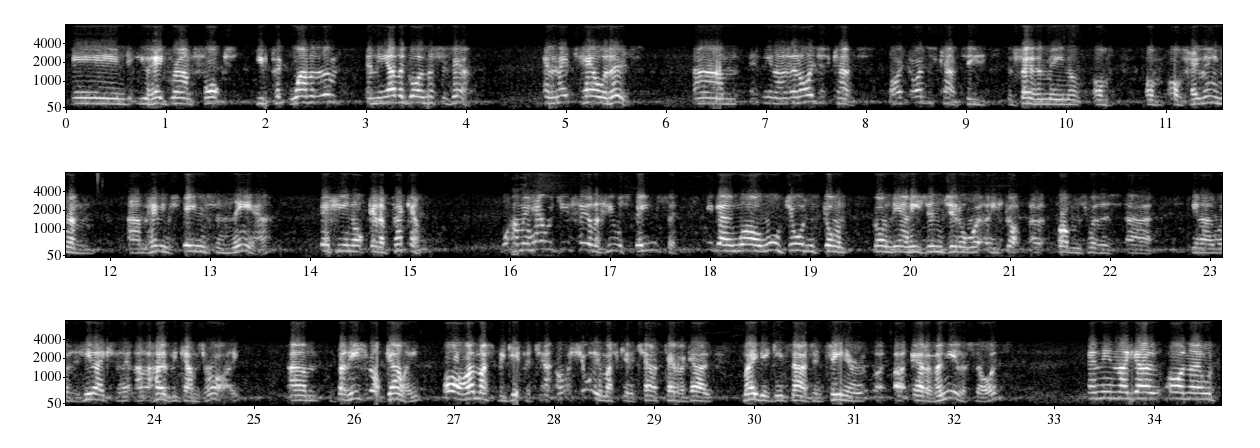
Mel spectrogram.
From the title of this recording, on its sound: Your calls & texts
